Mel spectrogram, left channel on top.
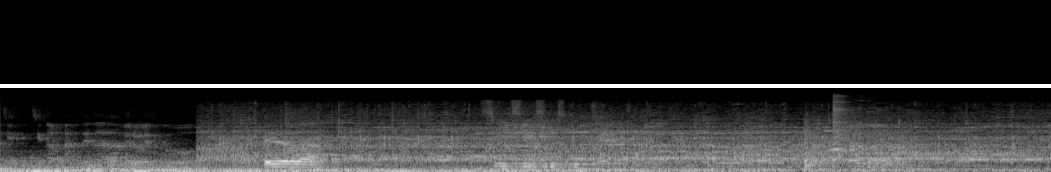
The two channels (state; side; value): silent; left; digital silence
